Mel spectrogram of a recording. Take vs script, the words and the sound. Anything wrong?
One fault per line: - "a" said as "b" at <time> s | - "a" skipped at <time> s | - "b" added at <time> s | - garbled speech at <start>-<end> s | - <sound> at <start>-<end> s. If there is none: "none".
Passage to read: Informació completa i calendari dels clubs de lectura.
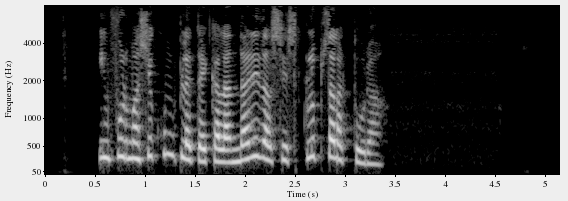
- "sis" added at 2.4 s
